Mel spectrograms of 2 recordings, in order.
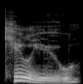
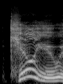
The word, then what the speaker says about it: Kilju: the J is pronounced like a Y. All right, so for a while now, we have made a couple of different Kilju brews, and our Finnish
